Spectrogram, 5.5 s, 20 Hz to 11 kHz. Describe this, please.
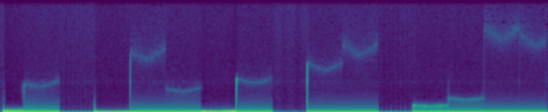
SH-5-260 088bpm
Sample and Hold + VCF and manual filter sweeps
analog, filter, hold, roland, sample, sh-5, synthesizer, vcf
